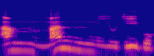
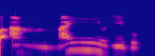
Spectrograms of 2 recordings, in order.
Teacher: দ্বিতীয় উদাহরণ যদি আমরা দেখি, আম্মান ইউজিবু ছিল, নুন সাকিনের পরে ইয়া আসছে যেটা ইদগামের হরফ। তখন আমরা এই নুনকে উচ্চারণ না করে বরং নুনকে আমরা ইয়ার ভিতরে ইদগাম করব এবং ইয়াটাকে আমরা দুইবার উচ্চারণ করব। ফলে এই নুনটার উচ্চারণ হবে না, মিমটা সরাসরি ইয়াকে ধরবো এবং অ্যারাবিয়ান কোরআন বা অ্যারাবিয়ান ফন্ট অনুযায়ী এখানে কোনো তাসদিদ থাকে না। · কারণ ইতিপূর্বে আমরা বলে আসছি নুনটা ইয়ার সাথে মিলে যাবে বা যুক্ত হবে, এটাকেই বলা হয় ইদগাম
